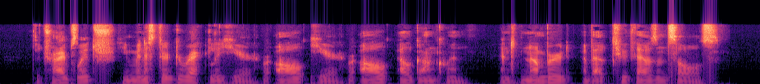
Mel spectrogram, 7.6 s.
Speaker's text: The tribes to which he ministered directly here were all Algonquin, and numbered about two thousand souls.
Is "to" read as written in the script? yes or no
no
